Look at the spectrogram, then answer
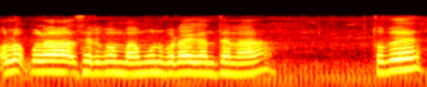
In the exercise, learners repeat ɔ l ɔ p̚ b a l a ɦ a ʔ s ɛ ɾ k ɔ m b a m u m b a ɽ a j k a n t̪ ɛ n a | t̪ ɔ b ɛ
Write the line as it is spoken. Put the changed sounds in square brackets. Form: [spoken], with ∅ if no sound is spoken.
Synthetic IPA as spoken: ɔ l ɔ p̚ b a [ɽ] a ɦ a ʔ s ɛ ɾ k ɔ m b a m u [n] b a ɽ a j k a n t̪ ɛ n a | t̪ ɔ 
